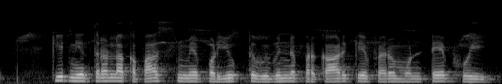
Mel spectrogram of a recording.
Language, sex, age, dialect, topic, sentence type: Magahi, male, 56-60, Northeastern/Surjapuri, agriculture, question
